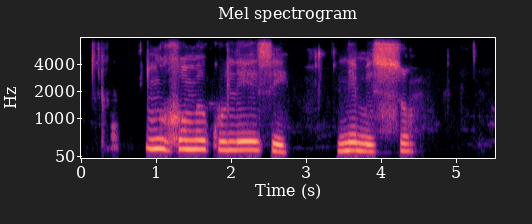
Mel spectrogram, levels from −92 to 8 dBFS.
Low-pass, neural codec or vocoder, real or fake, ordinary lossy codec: 7.2 kHz; none; real; Opus, 16 kbps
